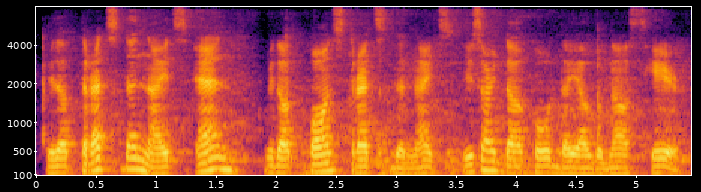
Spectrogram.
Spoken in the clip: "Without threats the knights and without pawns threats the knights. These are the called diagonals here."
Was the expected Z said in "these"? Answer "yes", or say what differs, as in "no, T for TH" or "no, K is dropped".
no, S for Z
